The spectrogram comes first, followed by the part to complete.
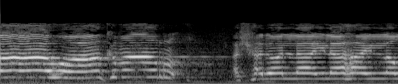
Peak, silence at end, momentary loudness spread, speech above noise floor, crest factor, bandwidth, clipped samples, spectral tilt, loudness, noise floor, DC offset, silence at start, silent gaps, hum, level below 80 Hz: -6 dBFS; 0 s; 18 LU; 21 dB; 10 dB; 7.4 kHz; under 0.1%; -2 dB/octave; -15 LUFS; -41 dBFS; 0.5%; 0 s; none; none; -56 dBFS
